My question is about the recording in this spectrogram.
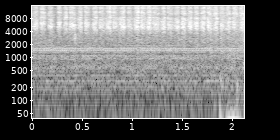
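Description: Felt-tip marker scribbling on paper in quick back-and-forth strokes, faint.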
